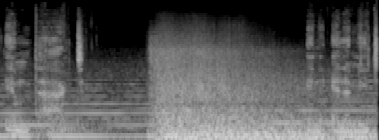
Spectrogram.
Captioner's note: plane exploding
